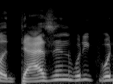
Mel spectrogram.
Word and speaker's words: DAZN: What do you What do you call it? What's the What do the kids say? I don't know. Someone in the YouTube comments said I said it wrong, but I it's Dazn.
